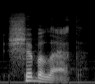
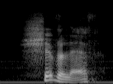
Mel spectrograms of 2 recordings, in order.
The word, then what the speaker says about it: Shibboleth: If he replied no, then they said, "Say Shibboleth," and if he said Shiveleth, because he could not pronounce the word correctly, they seized him and killed him at the fords of the Jordan.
